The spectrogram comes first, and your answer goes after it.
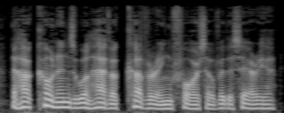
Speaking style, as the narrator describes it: she said

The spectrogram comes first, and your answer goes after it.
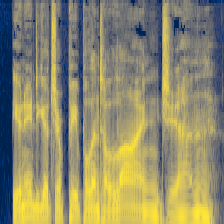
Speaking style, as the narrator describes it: he snarled

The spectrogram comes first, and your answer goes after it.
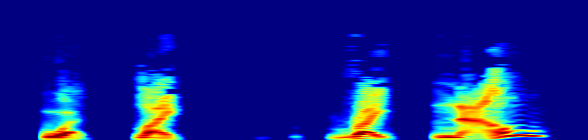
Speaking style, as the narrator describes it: Patrick stammered

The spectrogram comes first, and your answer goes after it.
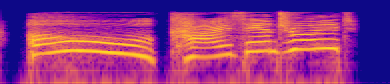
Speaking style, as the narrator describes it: Aiko said, excitedly

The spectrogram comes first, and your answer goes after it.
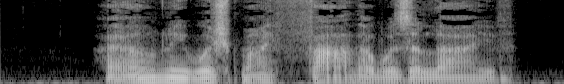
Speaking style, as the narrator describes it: whispered

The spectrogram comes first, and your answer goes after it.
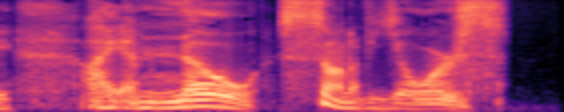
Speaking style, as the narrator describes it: he snarled between clenched teeth

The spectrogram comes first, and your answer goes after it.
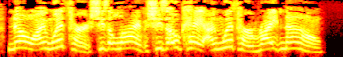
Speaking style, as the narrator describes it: I could hear my mom's voice screaming even louder through the phone

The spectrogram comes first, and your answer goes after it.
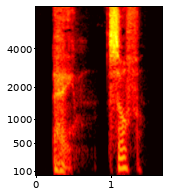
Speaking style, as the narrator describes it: I asked, lowering my voice

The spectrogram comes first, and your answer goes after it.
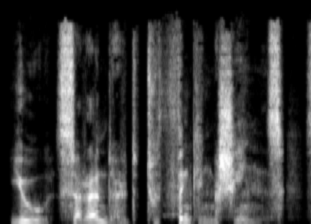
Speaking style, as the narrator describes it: Stilgar said, his tone acidic

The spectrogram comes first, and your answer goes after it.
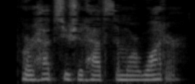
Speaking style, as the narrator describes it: Christian murmurs, a warning clear in his voice

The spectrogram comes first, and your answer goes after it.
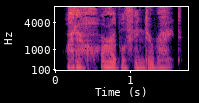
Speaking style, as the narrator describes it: Elizabeth whispered

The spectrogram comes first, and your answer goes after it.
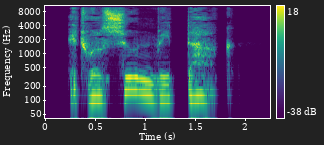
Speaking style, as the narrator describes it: Nestor whispers to his reflection

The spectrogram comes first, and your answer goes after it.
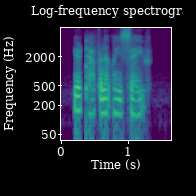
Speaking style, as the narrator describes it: Katie whispered

